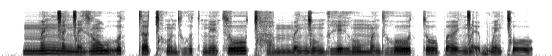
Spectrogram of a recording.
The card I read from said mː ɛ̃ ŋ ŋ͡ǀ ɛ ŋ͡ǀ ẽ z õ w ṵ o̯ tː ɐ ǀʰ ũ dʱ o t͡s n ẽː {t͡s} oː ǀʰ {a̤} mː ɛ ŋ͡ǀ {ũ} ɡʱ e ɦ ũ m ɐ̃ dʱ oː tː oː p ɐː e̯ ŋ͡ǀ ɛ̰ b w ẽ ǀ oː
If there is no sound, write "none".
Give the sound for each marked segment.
t͡s, a̤, ũ

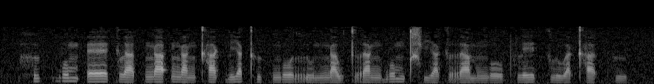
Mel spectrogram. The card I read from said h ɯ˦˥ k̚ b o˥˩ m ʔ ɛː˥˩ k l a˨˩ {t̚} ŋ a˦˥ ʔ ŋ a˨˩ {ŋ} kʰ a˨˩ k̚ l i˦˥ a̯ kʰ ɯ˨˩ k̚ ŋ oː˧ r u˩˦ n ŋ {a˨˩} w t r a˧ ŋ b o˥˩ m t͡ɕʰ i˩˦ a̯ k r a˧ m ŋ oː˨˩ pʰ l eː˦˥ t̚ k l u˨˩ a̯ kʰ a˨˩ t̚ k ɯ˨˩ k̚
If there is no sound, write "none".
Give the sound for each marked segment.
t̚, ŋ, a˨˩

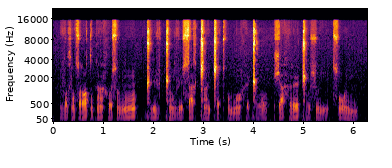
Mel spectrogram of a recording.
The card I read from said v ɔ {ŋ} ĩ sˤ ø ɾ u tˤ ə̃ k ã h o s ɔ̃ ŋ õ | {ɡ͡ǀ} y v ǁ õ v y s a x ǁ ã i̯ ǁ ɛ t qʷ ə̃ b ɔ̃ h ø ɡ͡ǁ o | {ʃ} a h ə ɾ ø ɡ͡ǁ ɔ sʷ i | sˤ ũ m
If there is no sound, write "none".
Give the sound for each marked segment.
x, ɡ͡ǁ, ʃ

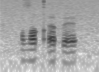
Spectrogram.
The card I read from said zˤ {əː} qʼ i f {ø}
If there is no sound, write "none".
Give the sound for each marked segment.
ə, ɛ

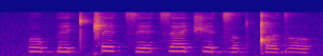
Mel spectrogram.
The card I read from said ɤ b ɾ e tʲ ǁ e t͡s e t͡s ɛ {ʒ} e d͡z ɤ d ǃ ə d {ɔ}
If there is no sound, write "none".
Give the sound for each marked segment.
t͡ʃ, ɤ

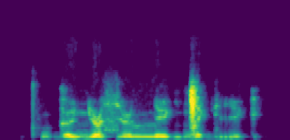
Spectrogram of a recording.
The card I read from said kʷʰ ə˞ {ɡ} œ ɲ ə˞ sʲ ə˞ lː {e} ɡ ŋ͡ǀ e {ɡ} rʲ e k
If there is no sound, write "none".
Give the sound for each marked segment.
ɡ, e, ɡ

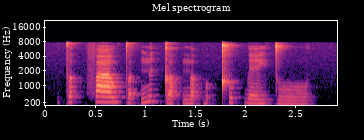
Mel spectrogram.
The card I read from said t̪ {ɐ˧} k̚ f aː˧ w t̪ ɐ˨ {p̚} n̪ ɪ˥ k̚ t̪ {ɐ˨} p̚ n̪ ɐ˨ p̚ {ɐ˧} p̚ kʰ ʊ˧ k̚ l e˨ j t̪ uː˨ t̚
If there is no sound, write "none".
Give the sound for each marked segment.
ɐ˧, k̚, ɐ˨, ɐ˧

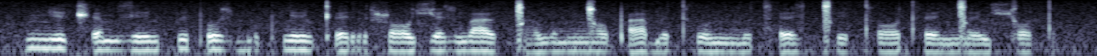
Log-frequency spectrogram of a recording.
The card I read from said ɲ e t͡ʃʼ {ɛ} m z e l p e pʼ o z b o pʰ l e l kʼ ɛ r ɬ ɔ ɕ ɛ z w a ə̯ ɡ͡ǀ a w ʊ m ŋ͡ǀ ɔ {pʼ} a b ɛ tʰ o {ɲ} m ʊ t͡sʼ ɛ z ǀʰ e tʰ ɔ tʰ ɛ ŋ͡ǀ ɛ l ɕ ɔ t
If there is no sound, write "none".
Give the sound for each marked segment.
ɛ, pʼ, ɲ

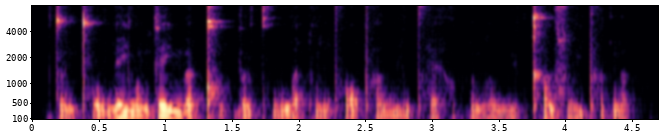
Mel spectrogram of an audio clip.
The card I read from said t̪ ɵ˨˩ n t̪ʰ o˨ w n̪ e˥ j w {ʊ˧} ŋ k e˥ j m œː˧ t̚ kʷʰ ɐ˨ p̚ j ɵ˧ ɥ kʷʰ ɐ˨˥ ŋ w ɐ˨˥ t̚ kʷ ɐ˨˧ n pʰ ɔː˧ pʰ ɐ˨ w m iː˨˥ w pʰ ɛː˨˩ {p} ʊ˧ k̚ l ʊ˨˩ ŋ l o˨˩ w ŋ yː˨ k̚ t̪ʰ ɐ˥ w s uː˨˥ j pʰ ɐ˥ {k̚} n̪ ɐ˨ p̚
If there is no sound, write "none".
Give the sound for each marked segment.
ʊ˨˧, h, k̚

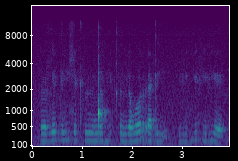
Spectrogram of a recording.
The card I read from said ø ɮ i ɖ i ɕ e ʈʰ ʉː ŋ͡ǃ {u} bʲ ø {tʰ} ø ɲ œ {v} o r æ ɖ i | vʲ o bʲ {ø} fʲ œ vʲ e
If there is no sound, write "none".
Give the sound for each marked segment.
ʉ, kʰ, w, ʉ

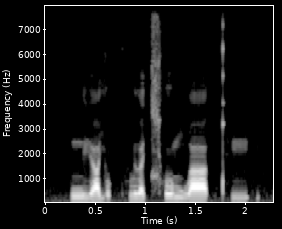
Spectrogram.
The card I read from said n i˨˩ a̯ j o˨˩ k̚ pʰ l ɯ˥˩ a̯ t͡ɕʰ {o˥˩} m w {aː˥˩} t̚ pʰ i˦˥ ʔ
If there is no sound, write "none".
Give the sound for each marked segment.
o˥˩, aː˥˩

